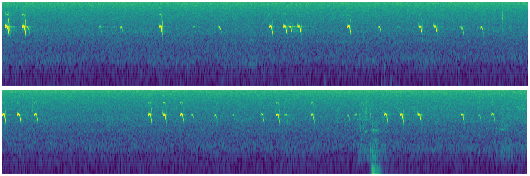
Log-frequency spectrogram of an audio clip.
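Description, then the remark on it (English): Newly captive decoy birds call in short, high, sharp notes, repeated irregularly in quick clusters across a steady low background hiss, with one brief louder rushing burst near the end. “Okay, the new birds are calling.”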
